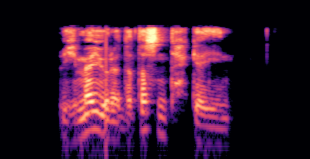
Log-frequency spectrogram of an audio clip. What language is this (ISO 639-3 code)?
kab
